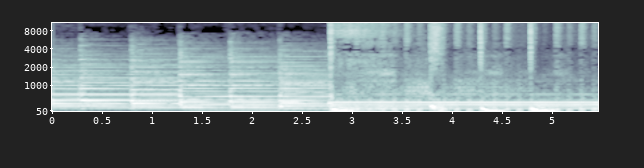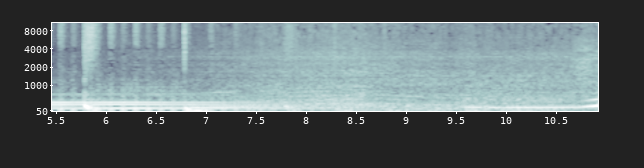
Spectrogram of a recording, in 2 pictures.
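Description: A racing car engine roars at high revs, shifting gears with sharp rising pitches as it speeds along, loud, with bursts of tire noise and no talking.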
